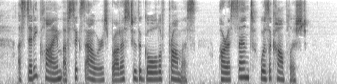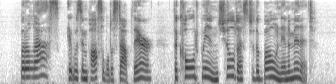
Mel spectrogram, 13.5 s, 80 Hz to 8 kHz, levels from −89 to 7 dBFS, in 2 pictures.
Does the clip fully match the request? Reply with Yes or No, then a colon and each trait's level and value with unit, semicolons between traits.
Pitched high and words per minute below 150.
No: high, 220 Hz; average, 160 wpm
